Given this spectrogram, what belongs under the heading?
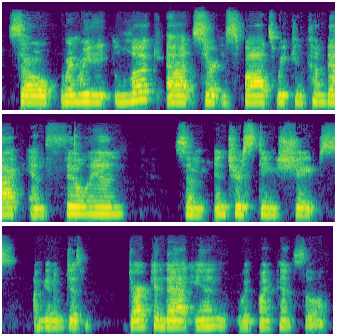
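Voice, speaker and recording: A woman teaching an online calligraphy class, patiently explaining each step as she demonstrates. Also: medium pitch. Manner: slow, patient step-by-step instruction. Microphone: video call. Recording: echoey room on a video call.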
